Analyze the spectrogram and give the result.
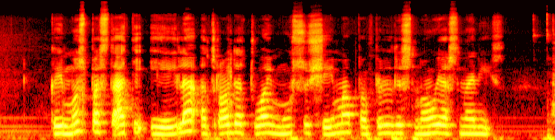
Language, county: Lithuanian, Kaunas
